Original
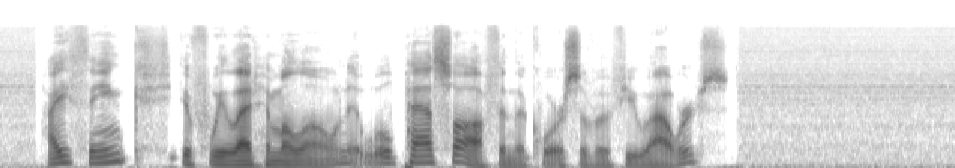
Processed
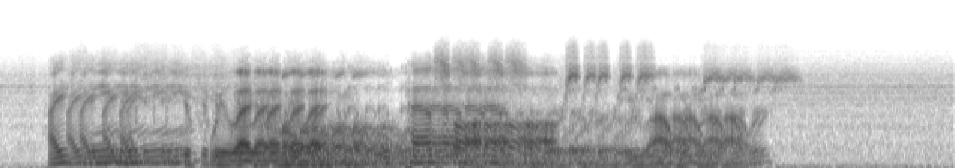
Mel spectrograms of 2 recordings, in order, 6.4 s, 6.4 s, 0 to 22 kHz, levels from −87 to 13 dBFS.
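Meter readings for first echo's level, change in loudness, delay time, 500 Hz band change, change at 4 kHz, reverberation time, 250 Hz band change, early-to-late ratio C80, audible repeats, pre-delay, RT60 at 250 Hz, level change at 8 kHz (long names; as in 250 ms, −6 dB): −5.5 dB, +7.5 dB, 119 ms, +8.0 dB, +5.0 dB, no reverb audible, +8.5 dB, no reverb audible, 5, no reverb audible, no reverb audible, below −10 dB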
